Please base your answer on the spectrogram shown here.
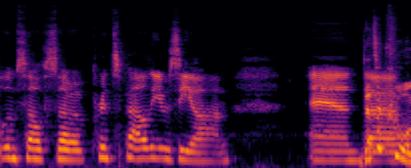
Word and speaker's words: Zeon: oh damn, they're called Zeon. They're cool. The bad guys are cool. It's like neon but Zeon. Oh yeah, and Z's a cool letter. They're not bright enough to be rhyming with neon though.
